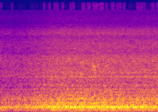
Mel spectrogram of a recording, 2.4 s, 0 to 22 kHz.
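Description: A Toyota 4x4 engine idles steadily as four-wheel drive is engaged, a low, even rumble with a faint hum that holds at constant loudness without revving, and no talk over it.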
